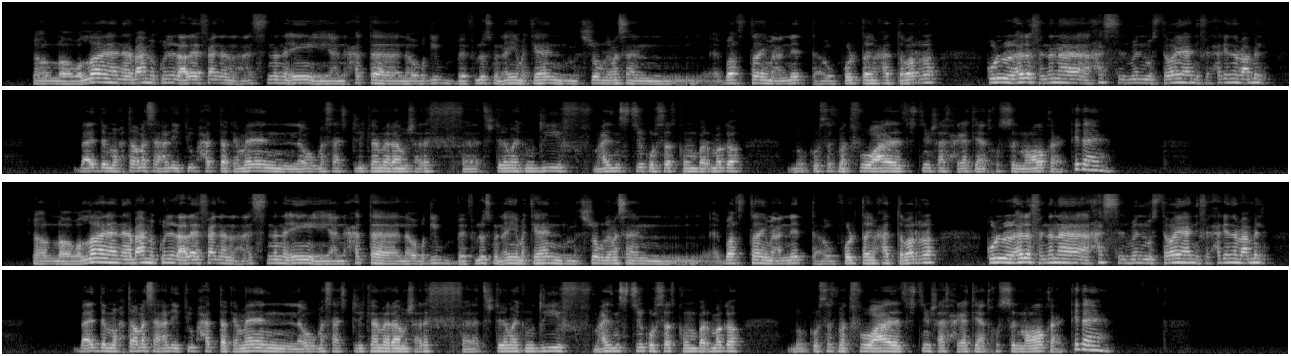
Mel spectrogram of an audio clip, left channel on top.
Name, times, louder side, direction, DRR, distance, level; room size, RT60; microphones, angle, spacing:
voice 1, 0.3-9.3 9.9-12.6 13.6-20.3 20.8-24.0, right 2 dB, 25° right, 0.4 m, -21 dB
2.4 x 2.3 x 2.9 m
head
